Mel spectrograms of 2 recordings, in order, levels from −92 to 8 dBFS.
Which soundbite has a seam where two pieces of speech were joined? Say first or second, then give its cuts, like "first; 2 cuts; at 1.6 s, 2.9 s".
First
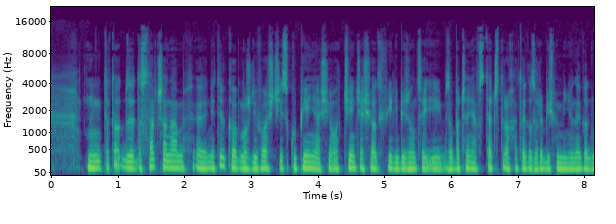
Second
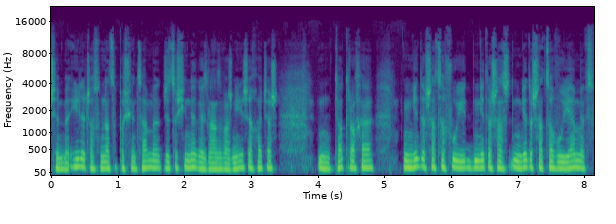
second; 1 cut; at 1.7 s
